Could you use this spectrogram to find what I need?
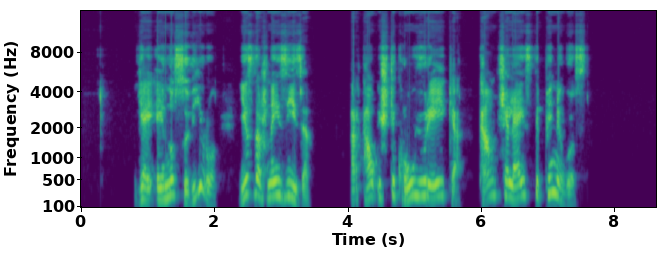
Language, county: Lithuanian, Vilnius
